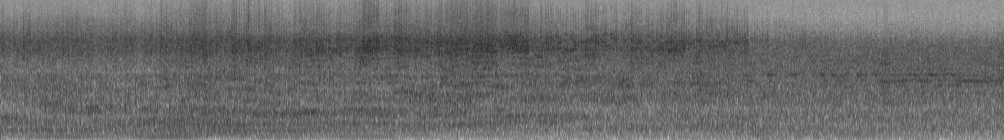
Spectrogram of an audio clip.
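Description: Helicopter's turbine engine and rotor running steadily with a low hum as it lifts off a helideck and flies off, the sound easing a little after about seven seconds.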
